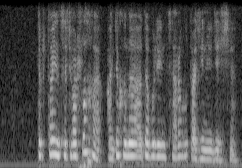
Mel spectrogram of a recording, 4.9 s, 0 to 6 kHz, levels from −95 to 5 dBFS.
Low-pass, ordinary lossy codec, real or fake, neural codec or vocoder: 5.4 kHz; Opus, 32 kbps; real; none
